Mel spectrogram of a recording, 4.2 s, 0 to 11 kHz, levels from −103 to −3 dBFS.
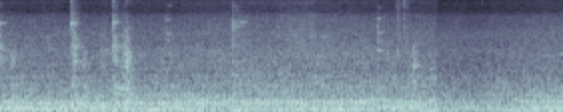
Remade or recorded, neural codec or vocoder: recorded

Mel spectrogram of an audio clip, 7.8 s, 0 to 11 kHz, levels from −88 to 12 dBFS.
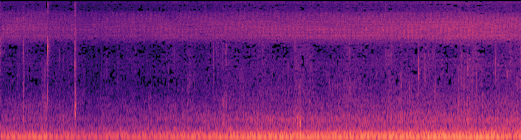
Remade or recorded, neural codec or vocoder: recorded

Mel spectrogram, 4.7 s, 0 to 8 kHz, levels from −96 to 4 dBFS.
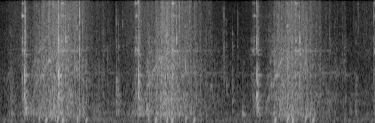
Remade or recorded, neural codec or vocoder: recorded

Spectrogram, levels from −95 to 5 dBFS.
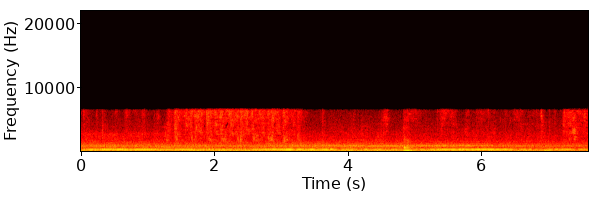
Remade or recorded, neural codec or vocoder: recorded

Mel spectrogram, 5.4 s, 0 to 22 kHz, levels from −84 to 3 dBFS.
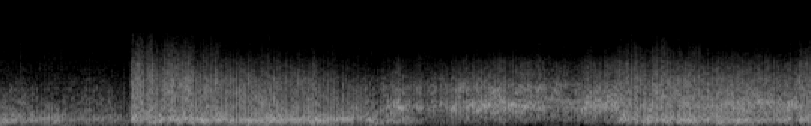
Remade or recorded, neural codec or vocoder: remade, vocoder, WaveNeXt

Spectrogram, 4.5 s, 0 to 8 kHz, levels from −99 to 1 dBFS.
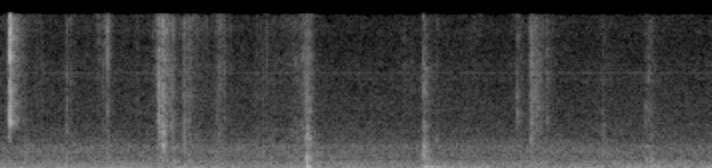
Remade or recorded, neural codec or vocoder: recorded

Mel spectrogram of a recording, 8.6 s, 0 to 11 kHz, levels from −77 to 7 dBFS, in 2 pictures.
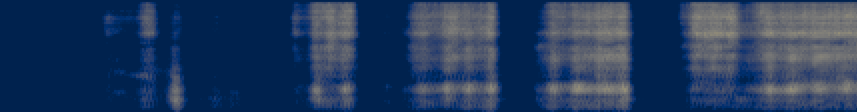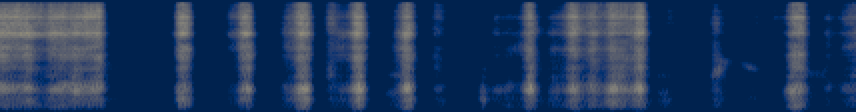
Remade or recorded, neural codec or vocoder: remade, vocoder, WaveNeXt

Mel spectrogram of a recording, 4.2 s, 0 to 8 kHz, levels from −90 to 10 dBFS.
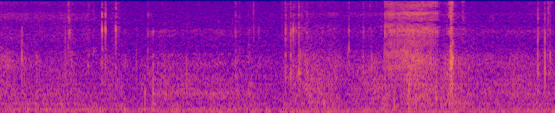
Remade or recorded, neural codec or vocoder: recorded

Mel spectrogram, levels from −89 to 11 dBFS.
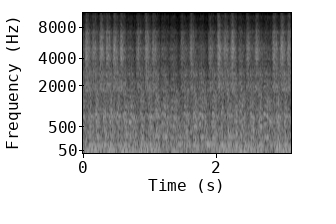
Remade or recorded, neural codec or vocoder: recorded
